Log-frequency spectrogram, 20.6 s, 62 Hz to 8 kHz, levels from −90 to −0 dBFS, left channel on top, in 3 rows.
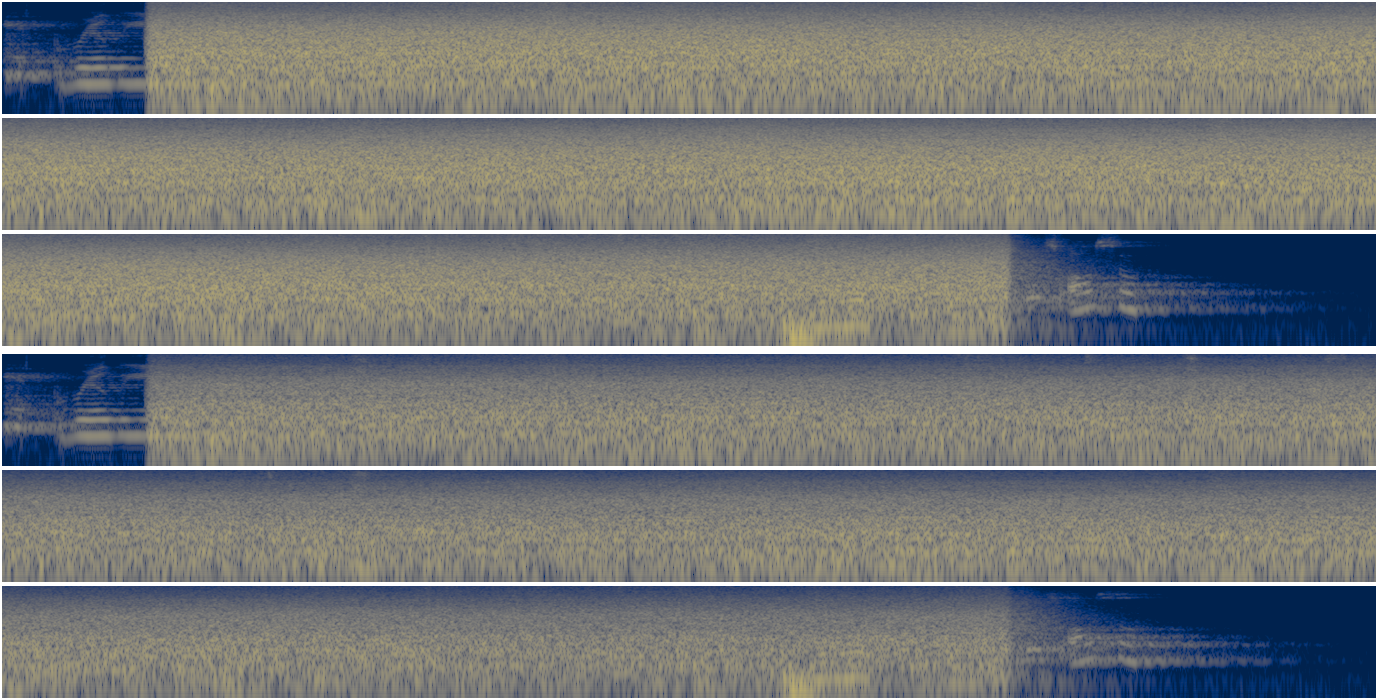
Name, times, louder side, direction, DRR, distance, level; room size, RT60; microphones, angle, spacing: voice 1, 0.0-10.1, right 1 dB, 15° right, 5 dB, 2.8 m, -49 dB
Waves surf, 0.7-18.8, left 6 dB, 40° left, 0.7 m, -26 dB
voice 2, 11.4-17.9 18.3-19.5, left 2 dB, 80° left, 6 dB, 1.8 m, -46 dB
24.5 x 19.0 x 7.9 m, 1.5 s
head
